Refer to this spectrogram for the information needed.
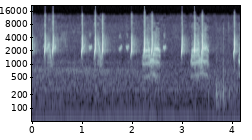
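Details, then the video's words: Quail voice for hunting at night: crisp high chirps in pairs and triplets with grating, nasal squawks between them, repeated roughly every second, with a low hum beneath. "Quail Voice Sounds For Hunting Raat Ki liye Saaf Awazay Quail sounds Batair Ki Awaz"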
